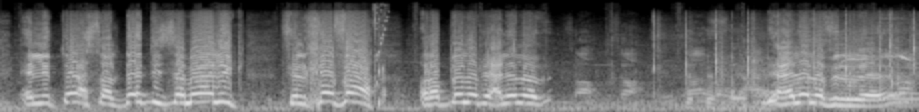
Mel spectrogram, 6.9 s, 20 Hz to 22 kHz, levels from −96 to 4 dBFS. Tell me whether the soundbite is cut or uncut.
uncut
